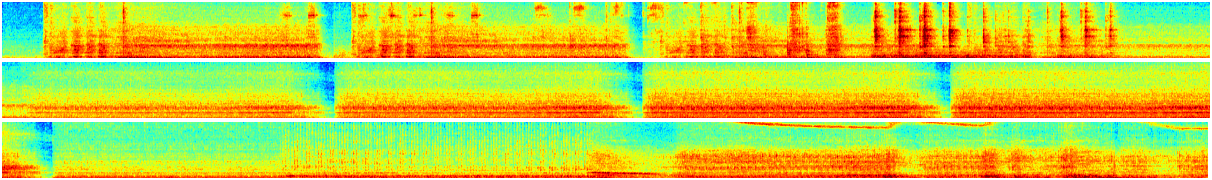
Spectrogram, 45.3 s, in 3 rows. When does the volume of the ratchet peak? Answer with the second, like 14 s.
11 s.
